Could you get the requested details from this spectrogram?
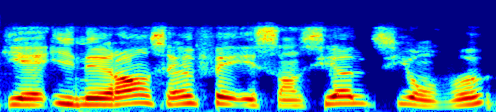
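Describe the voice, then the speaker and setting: A man's voice: sits high, fairly quick, fairly bright tone, no room sound. Insistent man with a muffled, dry sound. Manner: insistent, repeats words while searching. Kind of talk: casual debate chat.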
